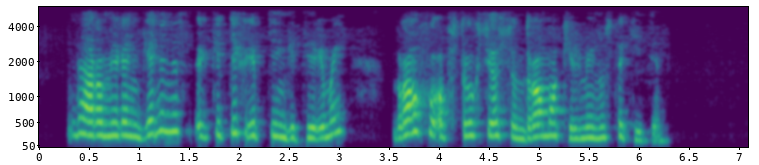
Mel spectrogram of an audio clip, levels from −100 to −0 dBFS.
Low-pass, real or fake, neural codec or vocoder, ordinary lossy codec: 5.4 kHz; real; none; MP3, 48 kbps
